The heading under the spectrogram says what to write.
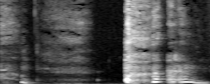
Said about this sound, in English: Fuck, I can't edit a cough out, sorry. Don't know how to do that.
